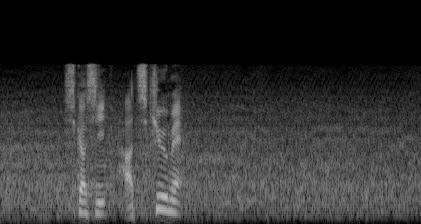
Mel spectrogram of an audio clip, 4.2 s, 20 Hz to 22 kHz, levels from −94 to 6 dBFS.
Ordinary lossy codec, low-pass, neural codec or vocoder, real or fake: none; none; codec, 16 kHz, 16 kbps, FunCodec, trained on Chinese and English, 50 frames a second; fake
